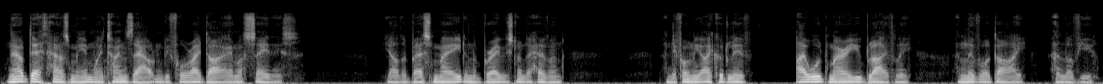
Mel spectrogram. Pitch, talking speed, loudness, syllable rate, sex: 100 Hz, 245 wpm, -18 LUFS, 7.0 syllables/s, male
